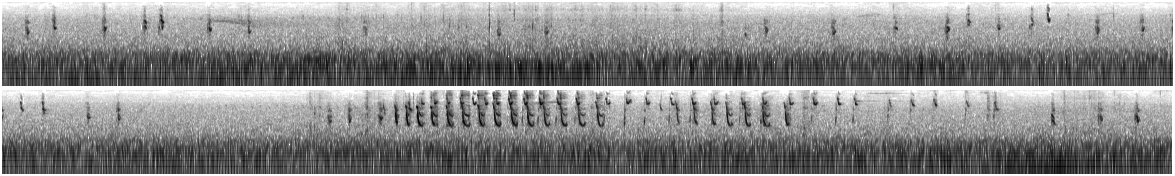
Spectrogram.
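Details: Dark-eyed junco at a nest tucked in a strawberry patch in Washington State, parents tending newborn nestlings in pouring rain: a fast, buzzy series of high pulsed notes lasting about a second and a half, with raindrop ticks throughout.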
